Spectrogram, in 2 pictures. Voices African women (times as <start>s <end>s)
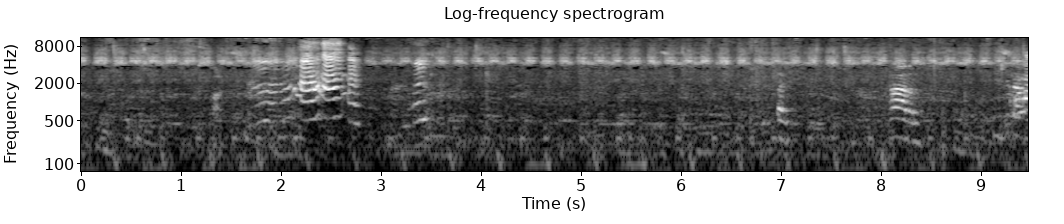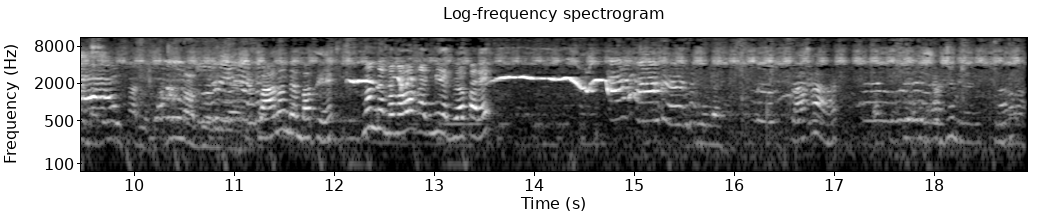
5.2s 18.9s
